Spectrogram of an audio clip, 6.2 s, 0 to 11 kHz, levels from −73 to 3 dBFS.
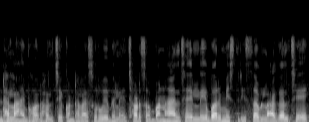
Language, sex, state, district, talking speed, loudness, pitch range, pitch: Maithili, female, Bihar, Begusarai, 195 wpm, -19 LUFS, 175-190 Hz, 185 Hz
